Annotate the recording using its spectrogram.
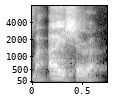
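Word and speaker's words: מעשר: it means tent in the evil and it's pronounced my ishara ten percent of every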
